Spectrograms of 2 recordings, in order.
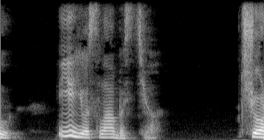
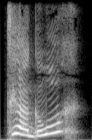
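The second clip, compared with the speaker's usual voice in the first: high, loud strained exclamation; desperate, outraged shout; voice breaking; 10 semitones higher, 8 dB louder, slower than usual. A narrator's reading. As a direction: cry out, voice about to crack. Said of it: "воскликнула Виктория срывающимся голосом".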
